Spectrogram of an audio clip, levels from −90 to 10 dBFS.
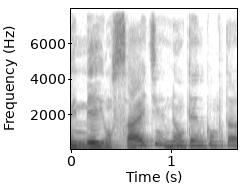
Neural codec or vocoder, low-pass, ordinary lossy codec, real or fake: none; none; none; real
